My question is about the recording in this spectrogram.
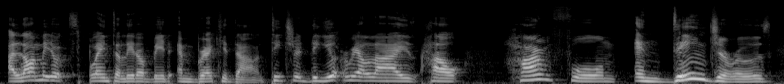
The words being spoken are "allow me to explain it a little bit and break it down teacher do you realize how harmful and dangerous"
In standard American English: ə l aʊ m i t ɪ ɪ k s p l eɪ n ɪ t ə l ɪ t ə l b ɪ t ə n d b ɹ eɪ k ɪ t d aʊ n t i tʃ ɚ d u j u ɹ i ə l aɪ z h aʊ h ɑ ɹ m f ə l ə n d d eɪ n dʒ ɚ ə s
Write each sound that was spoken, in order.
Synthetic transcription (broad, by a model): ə l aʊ m i t ɪ ɪ k s p l eɪ n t ə l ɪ t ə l b ɪ t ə n b ɹ eɪ k ɪ t d aʊ n t i tʃ ɚ d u j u ɹ i ə l aɪ z h aʊ h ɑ ɹ m f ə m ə n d d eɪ n dʒ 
